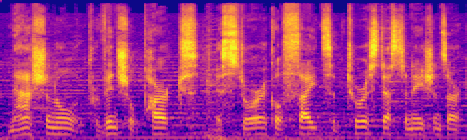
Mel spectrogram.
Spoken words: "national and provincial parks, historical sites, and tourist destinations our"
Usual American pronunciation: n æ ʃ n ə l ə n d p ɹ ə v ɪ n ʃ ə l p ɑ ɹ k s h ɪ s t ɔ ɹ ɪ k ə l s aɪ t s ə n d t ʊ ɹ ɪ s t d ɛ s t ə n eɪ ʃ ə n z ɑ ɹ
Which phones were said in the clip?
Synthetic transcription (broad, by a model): n æ ʃ n l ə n p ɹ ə v ɪ n ʃ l p ɑ ɹ k s h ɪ s t ɔ ɹ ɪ k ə l s aɪ t s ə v t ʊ ɹ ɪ s d ɛ s t ə n eɪ ʃ ə n z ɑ ɹ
